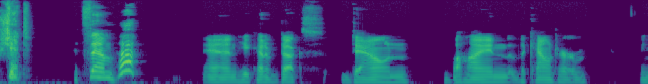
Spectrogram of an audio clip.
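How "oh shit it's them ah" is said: very high, shrill, very loud sudden outburst. Voicing a character who sees the group approaching his tent: exclaiming. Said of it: "you hear him exclaim".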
